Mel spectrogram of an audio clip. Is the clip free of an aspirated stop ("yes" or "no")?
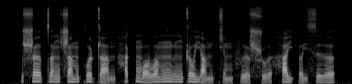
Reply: yes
